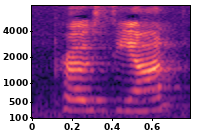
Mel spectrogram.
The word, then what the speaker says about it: Procyon: I'm pretty sure it's a soft C. Procyon. Close, I think. Procyon.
